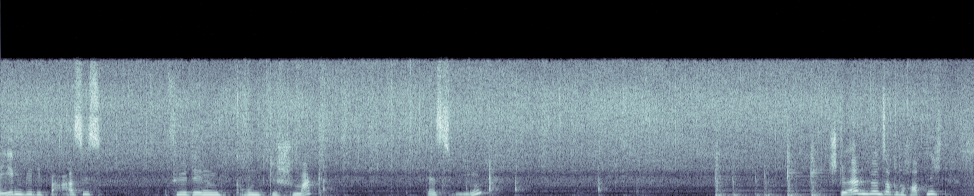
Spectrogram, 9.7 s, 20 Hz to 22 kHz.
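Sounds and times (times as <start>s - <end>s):
speech: 0.0s - 3.3s, 4.2s - 5.0s, 8.4s - 9.6s
vegetables sizzling in a hot pan: 0.0s - 9.7s.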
